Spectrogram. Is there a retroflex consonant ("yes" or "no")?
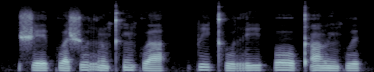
no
